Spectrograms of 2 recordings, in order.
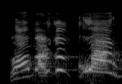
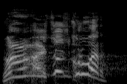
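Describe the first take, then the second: First: Much higher, shouted exorcism command; mock exorcist shout. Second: Much higher, louder exorcism command; mock exorcist shout. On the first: Pastor mimicking friend casting out demon, hammed-up shout. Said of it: "teman saya ngusir setan". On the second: Pastor mimicking friend casting out demon, mock shout. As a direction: bark the demon out, hammed up. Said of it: "ini tan gurine ki tan setan apa Nathan".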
